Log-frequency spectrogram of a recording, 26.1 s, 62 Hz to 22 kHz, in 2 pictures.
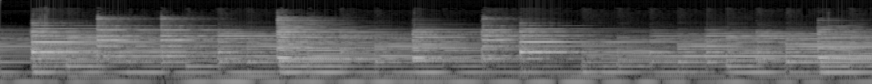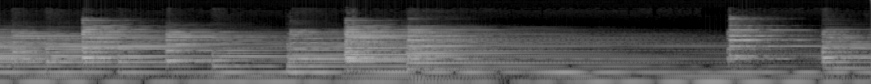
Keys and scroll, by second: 22.4 Right.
